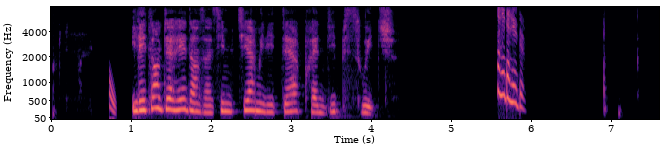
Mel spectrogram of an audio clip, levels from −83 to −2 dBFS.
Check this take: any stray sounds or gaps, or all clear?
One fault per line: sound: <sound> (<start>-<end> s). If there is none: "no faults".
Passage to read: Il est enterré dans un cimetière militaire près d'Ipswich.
sound: chirp (0.7-0.8 s)
sound: chirp (5.6-6.0 s)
